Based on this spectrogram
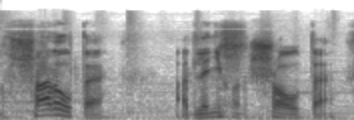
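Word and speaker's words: Шарлто: Я, я его всегда называл Шарлотта Колли, только сейчас увидел, что это П, а не Л. – А можно я вас, господа, исправлю? Его имя произносится как Шолта.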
